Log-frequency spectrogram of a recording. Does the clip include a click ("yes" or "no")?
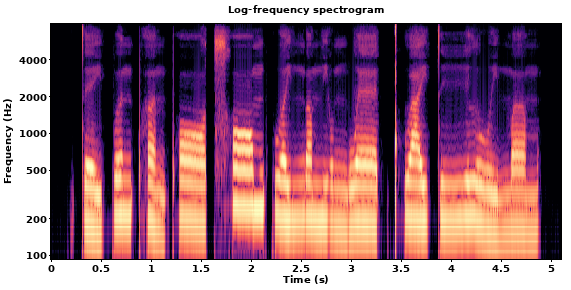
no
